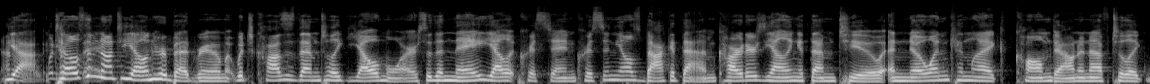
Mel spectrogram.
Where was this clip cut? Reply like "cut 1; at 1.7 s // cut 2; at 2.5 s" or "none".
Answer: none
